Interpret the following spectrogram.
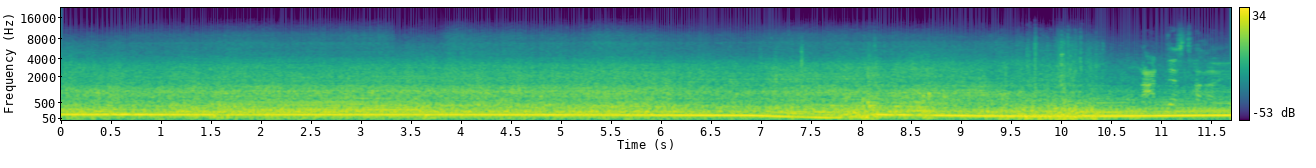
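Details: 1989 Toyota Supra, stock-block 2JZ-GTE, BorgWarner S362sxe turbo, T56: level 2 boost, about 20-21 psi, toward redline; strong tone climbs, dips on the shift, pulls again; clean, healthy turbo pull.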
